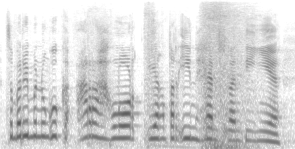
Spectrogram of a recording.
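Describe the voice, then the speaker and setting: Fast, high-voiced Indonesian woman esports commentator. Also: a bit bright, a little hiss or hum. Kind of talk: live game analysis commentary.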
